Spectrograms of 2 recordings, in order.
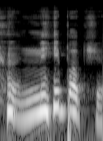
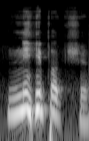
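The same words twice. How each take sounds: First: निहिपक्ष slowed down, with the breathy h stretched out; slow visarga demo. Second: Said in the usual way. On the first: Shown as a demonstration. Teacher slowly repeating निहिपक्ष so students hear the breathy h. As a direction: draw out the h of निहिपक्ष slowly so it is heard. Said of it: "देखिए आप, है ना, हो के यहाँ पर आवाज़ आ रही है". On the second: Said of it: "तो यहाँ पे कैसा पढ़ेंगे हम?".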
